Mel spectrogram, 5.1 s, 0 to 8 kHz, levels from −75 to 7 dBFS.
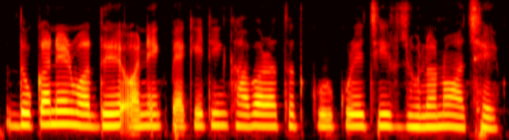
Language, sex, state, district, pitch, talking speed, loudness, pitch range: Bengali, female, West Bengal, Cooch Behar, 215 Hz, 120 wpm, -19 LUFS, 205-220 Hz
